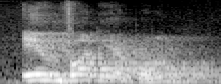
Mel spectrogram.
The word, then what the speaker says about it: invaluable: and to is stressed invaluable in neutal V is stressed right also I have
